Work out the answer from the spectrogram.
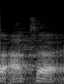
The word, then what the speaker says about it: Atta: And Atta has been in here for, is it how you say it? Atta? Atta.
